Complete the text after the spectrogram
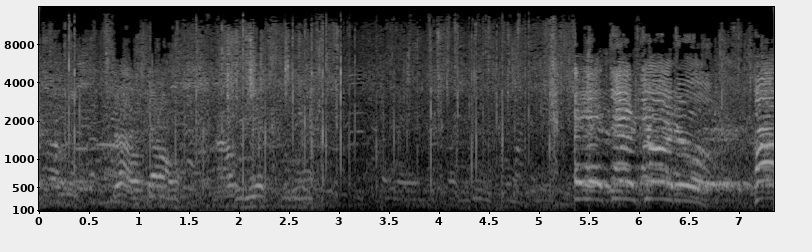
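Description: A crowd of marchers chants loudly outdoors.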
